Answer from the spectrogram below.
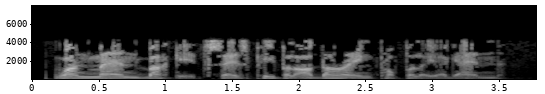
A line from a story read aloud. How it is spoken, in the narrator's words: said Mrs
